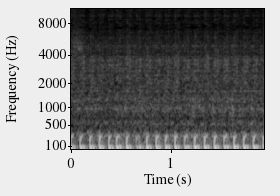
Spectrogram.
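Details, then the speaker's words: Carbureted motorcycle single at idle while the idle mixture screw is turned in toward seated: it starts choking at a half turn in and gets worse further in. The beat is lumpy at about nine a second, a lean idle stumble. "a half turn in starting to choke up a little bit half in getting real bad full in that should be right there"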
